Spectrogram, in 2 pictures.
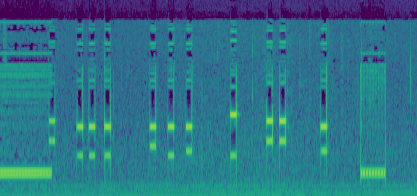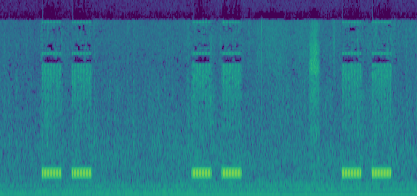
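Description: A telephone number is tapped out as a quick run of beeping keypad tones. A ringing tone follows in evenly spaced double rings repeating several times, with no voices.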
